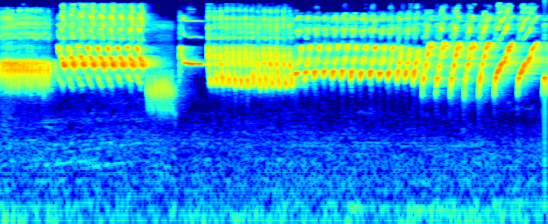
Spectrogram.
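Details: Canary singing to prompt other canaries to answer: rapid high trills broken by a brief lower buzz, then long chattering rolls that end in quick descending swept notes.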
